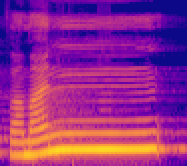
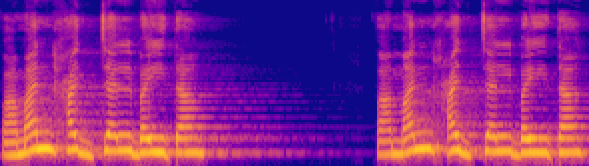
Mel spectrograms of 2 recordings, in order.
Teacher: نون کی آواز کو ظاہر کر کے پڑھیں گے اور فوری سے ادا کریں گے. نہ تو اتنا لمبا کریں گے کہ وہ گنہ لگے اور نہ اتنا شارٹ کریں گے کہ وہ اکفا کو ظاہر کرے۔ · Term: اظہار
